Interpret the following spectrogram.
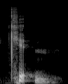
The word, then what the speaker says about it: kitten: We have to make a stop T and link it to the N. Example, kitten.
